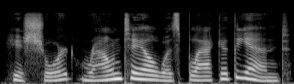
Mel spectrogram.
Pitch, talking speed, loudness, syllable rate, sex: 210 Hz, 185 wpm, -16 LUFS, 3.2 syllables/s, female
